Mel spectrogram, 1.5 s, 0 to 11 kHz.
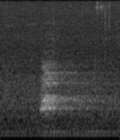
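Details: Great grey owl at the nest, captured by nest camera on 30 June 2018 around early afternoon: a single harsh, breathy call lasting a fraction of a second, fading into low hum.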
